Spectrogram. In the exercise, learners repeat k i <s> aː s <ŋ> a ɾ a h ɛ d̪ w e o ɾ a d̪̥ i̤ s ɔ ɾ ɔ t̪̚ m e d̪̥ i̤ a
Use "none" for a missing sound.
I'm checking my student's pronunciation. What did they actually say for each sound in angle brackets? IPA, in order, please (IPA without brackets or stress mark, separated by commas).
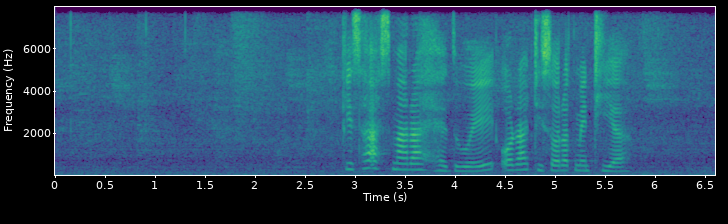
s, m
